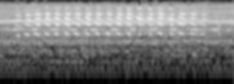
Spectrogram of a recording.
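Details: Aplomado falcon (Falco femoralis) calling: a fast, even series of about sixteen harsh, nasal notes, around six per second, holding steady loudness throughout, over a faint background hiss.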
